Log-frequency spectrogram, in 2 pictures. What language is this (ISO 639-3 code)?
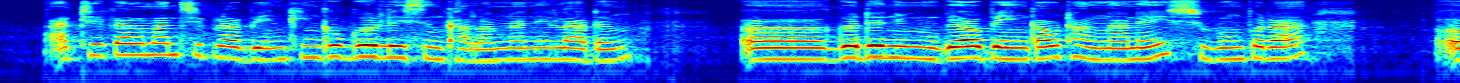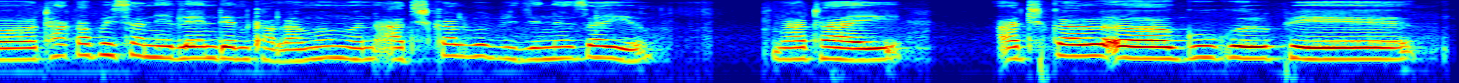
brx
